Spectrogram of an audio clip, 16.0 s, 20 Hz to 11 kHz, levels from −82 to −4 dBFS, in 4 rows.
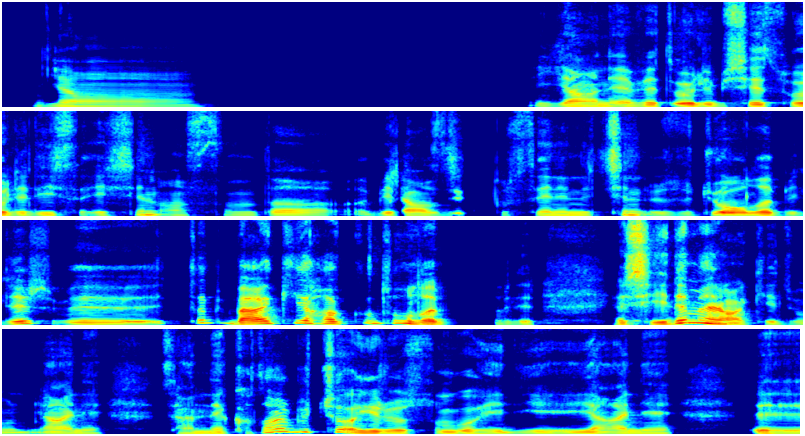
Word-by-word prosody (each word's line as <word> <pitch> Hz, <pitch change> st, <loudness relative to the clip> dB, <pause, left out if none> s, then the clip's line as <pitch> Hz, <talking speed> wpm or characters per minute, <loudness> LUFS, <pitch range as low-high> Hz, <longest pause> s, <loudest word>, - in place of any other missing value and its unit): Ya. 155 Hz, -3 st, -11 dB, 1.6 s
Yani, 155 Hz, +1 st, -4 dB
evet, 165 Hz, -1 st, -4 dB
öyle 155 Hz, +1 st, +3 dB
bir -, -, -14 dB
şey 170 Hz, +1 st, -1 dB
söylediyse 165 Hz, +2 st, -4 dB
eşin 190 Hz, +6 st, -8 dB
aslında, 155 Hz, -1 st, -10 dB
ııı, -, -, -19 dB
birazcık 150 Hz, +2 st, -5 dB
bu 160 Hz, -, -23 dB
senin 160 Hz, 0 st, -8 dB
için 155 Hz, +4 st, -7 dB
üzücü 150 Hz, 0 st, -11 dB
olabilir. 155 Hz, +10 st, +3 dB
Iıı, 170 Hz, -1 st, -3 dB
tabii 290 Hz, -1 st, -7 dB
belki 225 Hz, +7 st, +8 dB
haklı 220 Hz, +2 st, +1 dB
da -, -, -5 dB
olabilir. 165 Hz, -, +1 dB, 0.4 s
Ya, 170 Hz, -, -2 dB
şeyi 170 Hz, +1 st, +4 dB
de 280 Hz, -, +10 dB
merak 190 Hz, -, +6 dB
ediyorum: 125 Hz, -2 st, -11 dB
Yani, 150 Hz, +2 st, -5 dB, 0.3 s
sen 155 Hz, -3 st, -10 dB
ne 135 Hz, -, -4 dB
kadar 290 Hz, -, -2 dB
bütçe 280 Hz, 0 st, -3 dB
ayırıyorsun 150 Hz, -, 0 dB
bu 135 Hz, 0 st, -2 dB
hediyeye? 130 Hz, 0 st, -8 dB
Yani, 150 Hz, +4 st, -4 dB, 0.4 s
ııı, 150 Hz, -, +2 dB
155 Hz, 140 wpm, -25 LUFS, 150-175 Hz, 1.6 s, de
